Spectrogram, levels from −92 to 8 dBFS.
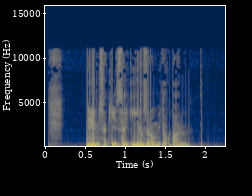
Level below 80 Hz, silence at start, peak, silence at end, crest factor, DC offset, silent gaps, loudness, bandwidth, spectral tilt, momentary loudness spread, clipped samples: -36 dBFS; 0.05 s; -4 dBFS; 0.45 s; 16 dB; under 0.1%; none; -20 LUFS; 11.5 kHz; -6.5 dB/octave; 16 LU; under 0.1%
